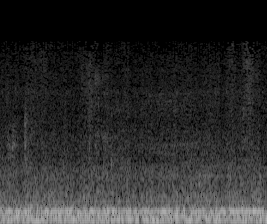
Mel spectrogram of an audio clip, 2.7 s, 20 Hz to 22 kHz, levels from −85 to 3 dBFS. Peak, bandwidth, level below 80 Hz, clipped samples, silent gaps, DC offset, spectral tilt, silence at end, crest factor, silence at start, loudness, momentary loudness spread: -18 dBFS; 11.5 kHz; -38 dBFS; under 0.1%; none; under 0.1%; -7.5 dB/octave; 0 s; 12 dB; 0 s; -32 LUFS; 1 LU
